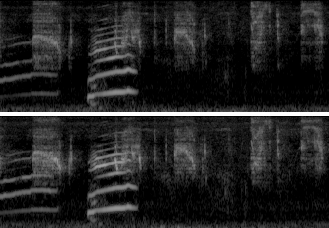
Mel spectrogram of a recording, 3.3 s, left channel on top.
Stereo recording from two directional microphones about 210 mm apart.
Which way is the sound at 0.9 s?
20° left (ahead or behind).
